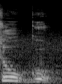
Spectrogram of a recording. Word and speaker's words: sugu: in estonia this called this this word is pronounced sugu so it is uh it has changed in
